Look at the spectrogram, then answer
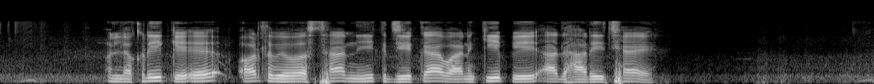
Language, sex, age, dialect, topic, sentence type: Maithili, male, 36-40, Bajjika, agriculture, statement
